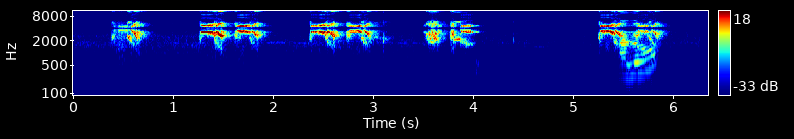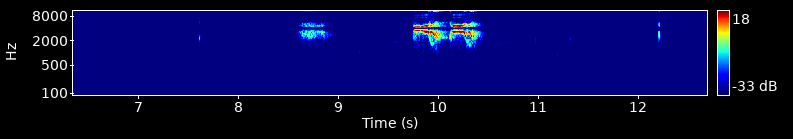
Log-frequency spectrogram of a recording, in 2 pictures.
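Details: Indian ringneck parakeet, a pet male talking to a mobile phone: bursts of harsh, raspy mimicked speech syllables, some doubled, one long sliding squawk, separated by short silences.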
